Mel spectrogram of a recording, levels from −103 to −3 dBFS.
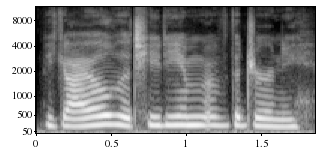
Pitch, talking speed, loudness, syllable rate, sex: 215 Hz, 195 wpm, -13 LUFS, 5.7 syllables/s, female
